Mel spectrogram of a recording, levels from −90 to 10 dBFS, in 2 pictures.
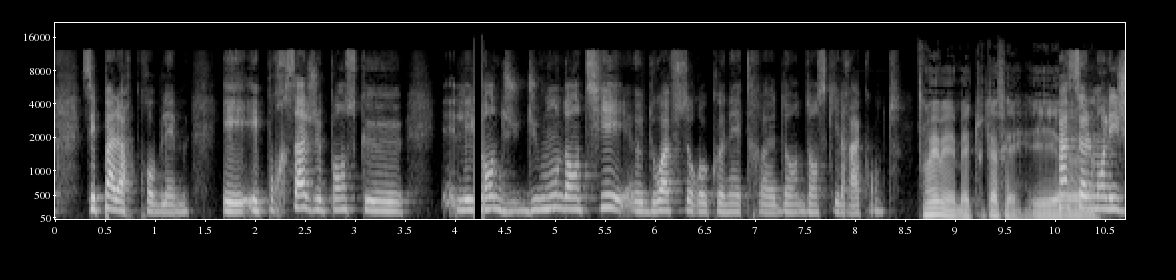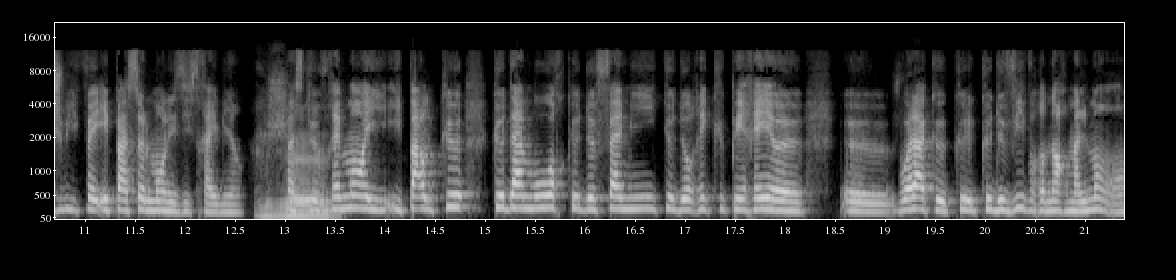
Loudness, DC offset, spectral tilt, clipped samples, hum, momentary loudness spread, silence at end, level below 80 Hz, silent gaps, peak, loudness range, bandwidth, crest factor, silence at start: -17 LUFS; under 0.1%; -6 dB/octave; under 0.1%; none; 11 LU; 0 s; -38 dBFS; 4.21-4.26 s; 0 dBFS; 5 LU; 12.5 kHz; 18 dB; 0 s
